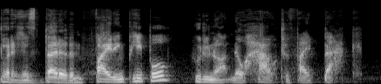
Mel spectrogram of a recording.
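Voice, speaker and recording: A man uses a put-on character voice at medium pitch. He keeps a moderate pace. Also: ordinary pitch variation. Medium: read story. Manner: commanding.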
